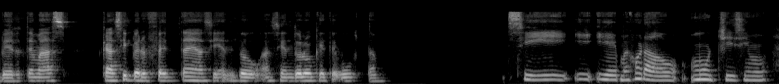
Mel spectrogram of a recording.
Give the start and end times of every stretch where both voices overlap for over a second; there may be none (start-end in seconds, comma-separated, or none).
none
